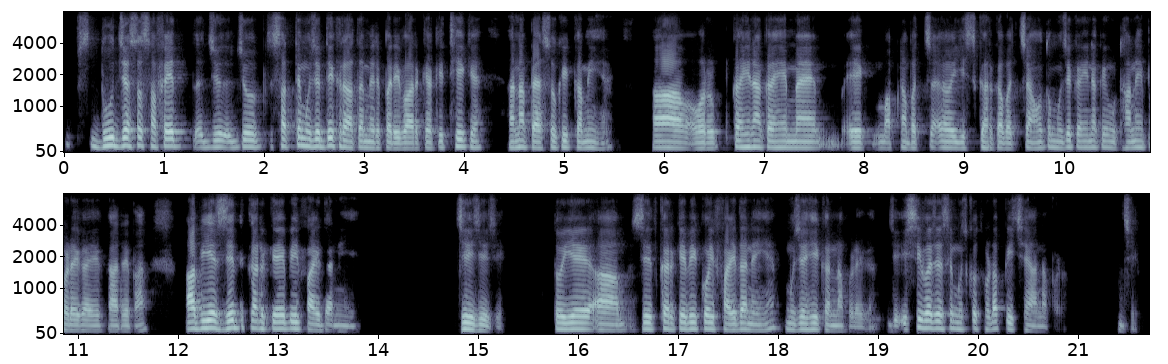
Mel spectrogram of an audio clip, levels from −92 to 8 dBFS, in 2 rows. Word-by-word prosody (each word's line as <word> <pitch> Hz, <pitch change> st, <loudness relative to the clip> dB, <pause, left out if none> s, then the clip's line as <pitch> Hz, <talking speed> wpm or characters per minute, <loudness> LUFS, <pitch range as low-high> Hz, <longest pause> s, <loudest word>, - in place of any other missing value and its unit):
स -, -, -10 dB
दूध 160 Hz, +4 st, +4 dB
जैसा 165 Hz, +2 st, +3 dB
सफेद 155 Hz, -1 st, +1 dB, 0.2 s
जो 135 Hz, +2 st, -1 dB
जो 140 Hz, +1 st, 0 dB
सत्य 155 Hz, +4 st, 0 dB
मुझे 150 Hz, -2 st, +3 dB
दिख 165 Hz, -1 st, +4 dB
रहा 135 Hz, -3 st, +4 dB
था -, -, +3 dB
मेरे 120 Hz, -2 st, 0 dB
परिवार 115 Hz, -1 st, +3 dB
का 120 Hz, -, +2 dB
कि 130 Hz, +3 st, -5 dB
ठीक 145 Hz, -2 st, +1 dB
है, 130 Hz, -, 0 dB, 0.3 s
है -, -, +3 dB
ना? 140 Hz, -, +3 dB
पैसों 125 Hz, -1 st, +1 dB
की 135 Hz, -, 0 dB
कमी 125 Hz, -1 st, -2 dB
है। 110 Hz, +4 st, -14 dB, 0.4 s
हाँ 125 Hz, -1 st, +6 dB
और 115 Hz, +1 st, 0 dB, 0.2 s
कहीं 135 Hz, 0 st, +2 dB
न 140 Hz, 0 st, +3 dB
कहीं 130 Hz, 0 st, +2 dB
मैं 125 Hz, -1 st, +3 dB, 0.5 s
एक 120 Hz, 0 st, -3 dB, 0.2 s
अपना 125 Hz, +2 st, -5 dB
बच्चा 120 Hz, +2 st, -5 dB
अ, -, -, +3 dB
इस 120 Hz, -1 st, -3 dB
घर 120 Hz, -1 st, 0 dB
का 120 Hz, -, 0 dB
बच्चा 115 Hz, +1 st, -3 dB
हूँ 120 Hz, +1 st, -3 dB
तो 140 Hz, -, -5 dB
मुझे 130 Hz, +1 st, -2 dB
कहीं 130 Hz, -1 st, -3 dB
न 135 Hz, -, -1 dB
कहीं 135 Hz, 0 st, -5 dB
उठाना 125 Hz, +2 st, -4 dB
ही -, -, -4 dB
पड़ेगा 110 Hz, -2 st, 0 dB
ये 105 Hz, -, -3 dB
कार्यभार। 105 Hz, -1 st, -4 dB, 0.5 s
अब 145 Hz, +1 st, +2 dB
ये 160 Hz, 0 st, +8 dB
जिद्द 160 Hz, +2 st, +3 dB
करके 145 Hz, -2 st, +3 dB
भी 145 Hz, 0 st, +2 dB
फ़ायदा 120 Hz, -4 st, -1 dB
नहीं 105 Hz, -2 st, -8 dB
है। 100 Hz, -, -14 dB, 1.0 s
जी, 140 Hz, -1 st, +5 dB
जी, 115 Hz, -2 st, -1 dB
जी। -, -, -15 dB, 0.5 s
तो 135 Hz, -, +3 dB
ये 135 Hz, 0 st, +5 dB
अ, 120 Hz, -2 st, +1 dB
जिद्द 135 Hz, -1 st, +1 dB
करके 140 Hz, -2 st, +2 dB
भी 140 Hz, +1 st, +3 dB
कोई 140 Hz, -, +4 dB
फ़ायदा 130 Hz, 0 st, +1 dB
नहीं 120 Hz, -3 st, -4 dB
है। 160 Hz, +5 st, -10 dB
मुझे 130 Hz, 0 st, -1 dB
ही 130 Hz, -, +2 dB
करना 115 Hz, -5 st, -4 dB
पड़ेगा। 95 Hz, -2 st, -11 dB
जी, 110 Hz, -, -8 dB
इसी 130 Hz, +9 st, -1 dB
वजह 155 Hz, -1 st, +4 dB
से 155 Hz, +2 st, -4 dB
मुझको 135 Hz, +2 st, -4 dB
थोड़ा 140 Hz, +2 st, -1 dB
पीछे 125 Hz, -2 st, -4 dB
आना 100 Hz, -2 st, -5 dB
पड़ा। -, -, -27 dB, 0.5 s
जी। -, -, -13 dB
130 Hz, 230 wpm, -20 LUFS, 120-140 Hz, 1.0 s, ये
